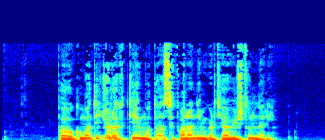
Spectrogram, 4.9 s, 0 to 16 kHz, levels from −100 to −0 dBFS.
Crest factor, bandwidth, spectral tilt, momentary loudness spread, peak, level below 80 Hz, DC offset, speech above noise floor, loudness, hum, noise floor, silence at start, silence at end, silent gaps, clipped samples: 14 dB; 11.5 kHz; -6.5 dB/octave; 6 LU; -6 dBFS; -56 dBFS; under 0.1%; 51 dB; -18 LUFS; none; -68 dBFS; 0.9 s; 0.8 s; none; under 0.1%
